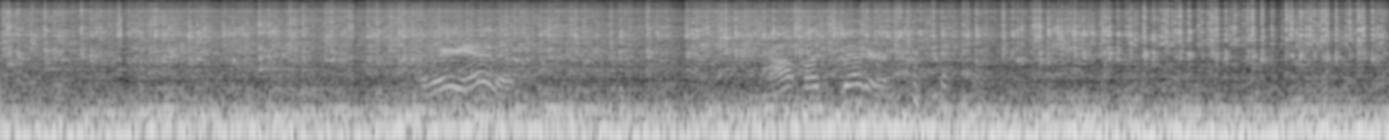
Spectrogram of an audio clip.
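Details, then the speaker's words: Chevelle at idle on newly fitted exhaust pipes with no mufflers: loud, deep, steady boom with heavy drone heard inside the car, rough from starting; mufflers still to be fitted. "honestly stupid loud and the drone inside just from starting at pretty rough yeah throwing in here is very bad"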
